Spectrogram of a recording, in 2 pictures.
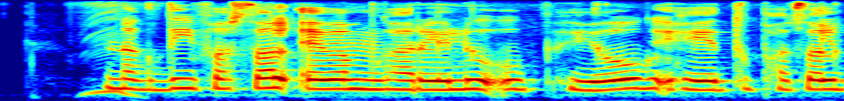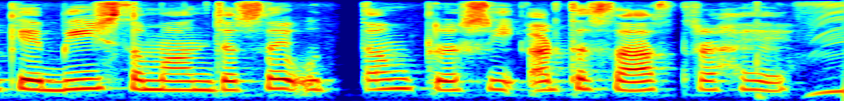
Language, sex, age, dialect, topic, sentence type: Hindi, female, 18-24, Awadhi Bundeli, agriculture, statement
